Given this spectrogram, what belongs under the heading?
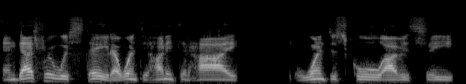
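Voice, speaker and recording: A man with a fairly low pitch and fairly even intonation speaks at a moderate pace, with no echo on the recording. He's an Ecuadorian Marine veteran in his forties, a native Spanish speaker, telling his story informally as a podcast guest. Expect frequent "you know" and "obviously," plus some swearing.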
